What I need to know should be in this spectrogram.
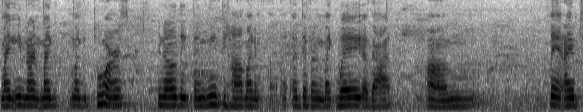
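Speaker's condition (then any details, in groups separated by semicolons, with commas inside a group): Deafness; hearing loss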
